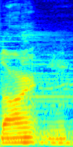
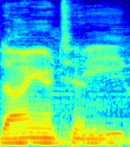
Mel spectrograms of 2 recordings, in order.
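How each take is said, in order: First: The name is said the local way. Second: The name is said the outsider way. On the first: This is how people who live there say it. The speaker calls it right. "We we call it Ironton" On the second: This is how people from elsewhere say it. The speaker calls it wrong. "we don't pronounce it Ironton around here"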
